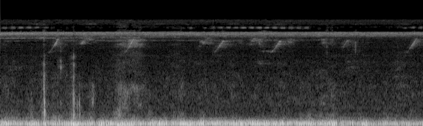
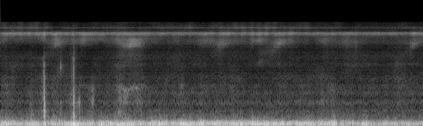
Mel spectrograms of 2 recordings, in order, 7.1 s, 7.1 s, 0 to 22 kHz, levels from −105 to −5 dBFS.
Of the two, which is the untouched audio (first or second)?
first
